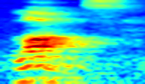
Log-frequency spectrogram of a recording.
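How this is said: The word is said in a British accent. "For British accent we can say lens"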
